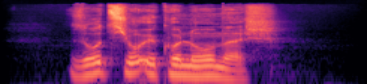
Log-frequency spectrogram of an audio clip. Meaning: socioeconomic
- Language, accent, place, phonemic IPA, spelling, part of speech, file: German, Germany, Berlin, /zot͡si̯oʔøkoˈnoːmɪʃ/, sozioökonomisch, adjective, De-sozioökonomisch.ogg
